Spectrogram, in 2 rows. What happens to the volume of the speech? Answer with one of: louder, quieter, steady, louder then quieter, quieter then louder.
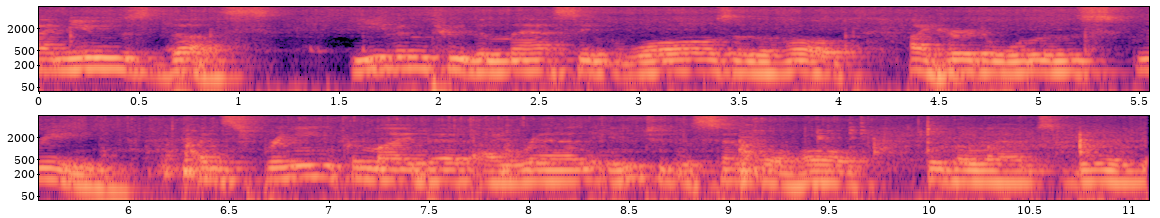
steady.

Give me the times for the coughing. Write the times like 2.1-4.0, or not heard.
not heard.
